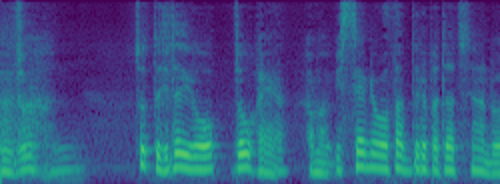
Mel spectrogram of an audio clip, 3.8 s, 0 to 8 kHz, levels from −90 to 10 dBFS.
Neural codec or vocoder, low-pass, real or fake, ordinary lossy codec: codec, 16 kHz, 0.5 kbps, FunCodec, trained on LibriTTS, 25 frames a second; none; fake; none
